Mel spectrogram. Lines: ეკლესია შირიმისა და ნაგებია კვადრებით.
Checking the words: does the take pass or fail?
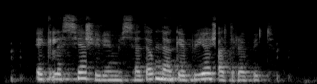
pass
